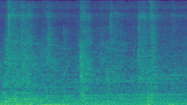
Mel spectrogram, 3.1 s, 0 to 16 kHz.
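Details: 1969 Chevy van, cold start after sitting a week: steady, slightly raised idle with low even rumble and body rattles, stays on high idle for a while so metal panels vibrate; normal cold-start fast idle.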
